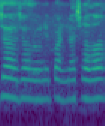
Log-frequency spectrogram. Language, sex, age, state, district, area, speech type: Dogri, female, 18-30, Jammu and Kashmir, Kathua, rural, spontaneous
